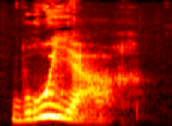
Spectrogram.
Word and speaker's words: brouillard: Le suivant, brouillard. Brouillard. Brouillard. Ici, le i et les deux l se prononcent y. y. Ensuite, on a le son a et r, car le d ne se prononce pas.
